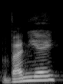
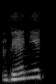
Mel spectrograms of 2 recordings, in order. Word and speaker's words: Vanier: Well, speaking of important work, since 2021, you served as the director for the Vanet, is that you say Vanet? Yes, Van College. Vanier College.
